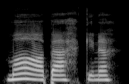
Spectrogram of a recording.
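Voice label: Finnish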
